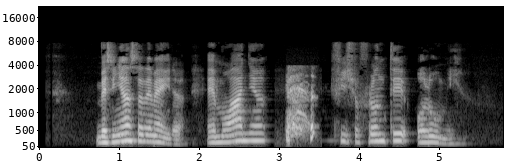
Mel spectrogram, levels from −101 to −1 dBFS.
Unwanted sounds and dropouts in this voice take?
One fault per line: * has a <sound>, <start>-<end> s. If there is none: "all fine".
* has a cough, 3.1-3.5 s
